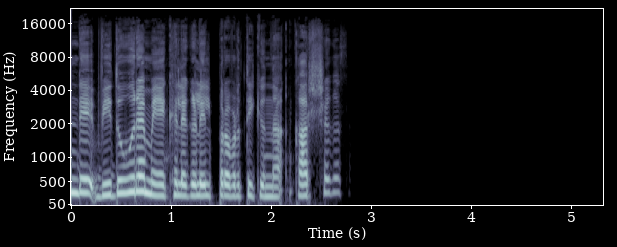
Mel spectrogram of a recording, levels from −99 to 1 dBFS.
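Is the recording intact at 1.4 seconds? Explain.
Yes, the speech is intact at 1.4 seconds, with no fault at that moment.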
